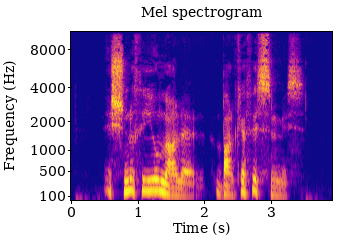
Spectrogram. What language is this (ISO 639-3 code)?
kab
